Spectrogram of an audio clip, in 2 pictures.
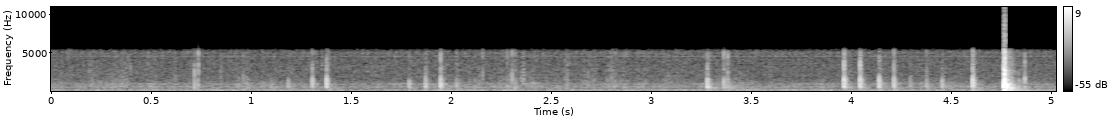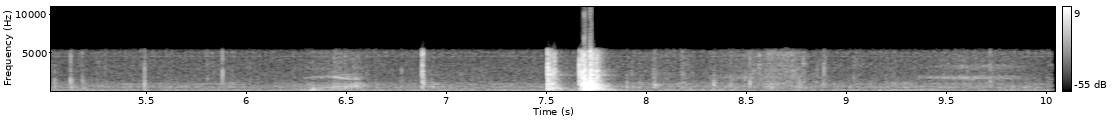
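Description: Pliers working on a dyed craft popsicle stick: light clicks and small cracks as the jaws bite into the brittle wood, then two sharp snaps about three seconds apart, the second the loudest, as the stick breaks cleanly in two.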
